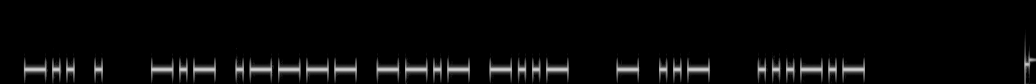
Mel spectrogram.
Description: Morse code, heard as a keyed tone, about 17 wpm, 700 Hz. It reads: DE K1QX TU <SK>
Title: Practice QSO - Exchange 4 - Ending - 17wpm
